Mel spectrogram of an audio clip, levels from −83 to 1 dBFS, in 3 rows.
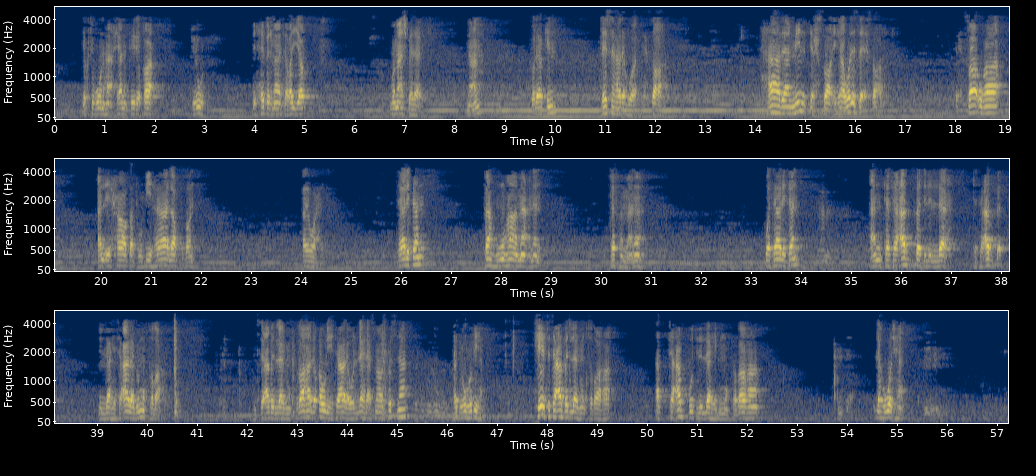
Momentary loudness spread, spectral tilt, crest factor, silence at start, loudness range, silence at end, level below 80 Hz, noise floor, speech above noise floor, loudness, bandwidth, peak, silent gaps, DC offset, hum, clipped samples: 24 LU; -9 dB/octave; 20 dB; 0.2 s; 8 LU; 1.4 s; -50 dBFS; -52 dBFS; 33 dB; -20 LUFS; 5 kHz; -2 dBFS; none; under 0.1%; none; under 0.1%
